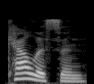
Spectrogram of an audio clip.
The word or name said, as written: callison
